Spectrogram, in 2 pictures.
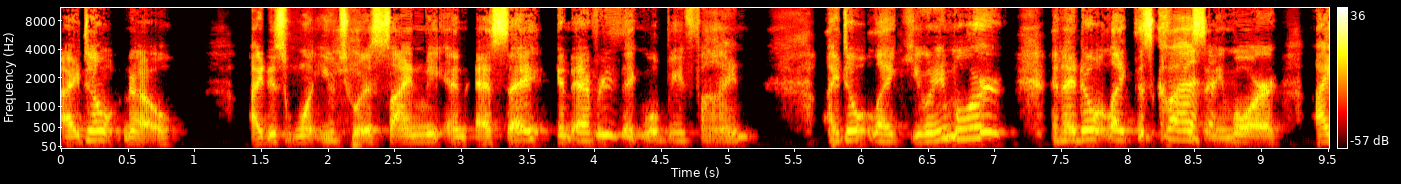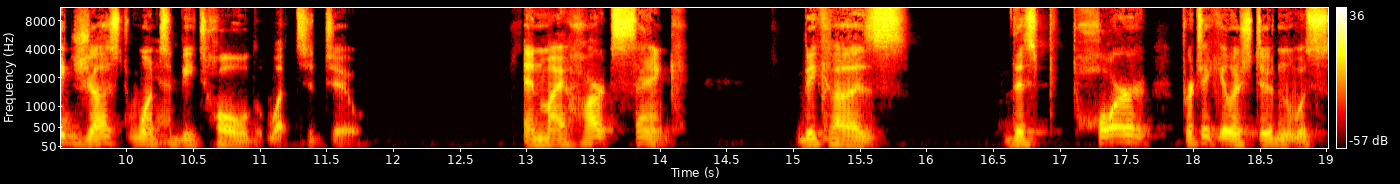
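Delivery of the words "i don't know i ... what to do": put-on pitched-up voice, fighting not to cry. Retelling a student who came to them mid-semester, imitating her holding back tears. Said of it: "And she was trying not to cry".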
